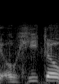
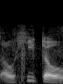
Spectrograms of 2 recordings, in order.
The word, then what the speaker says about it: Ojito: hike, check out the Hoodoo Wilderness. And in case you're wondering how to spell that, it's actually O-J-I-T-O. So it looks like Ojito, but the J is pronounced like an H, so it's Hoodoo Wilderness.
